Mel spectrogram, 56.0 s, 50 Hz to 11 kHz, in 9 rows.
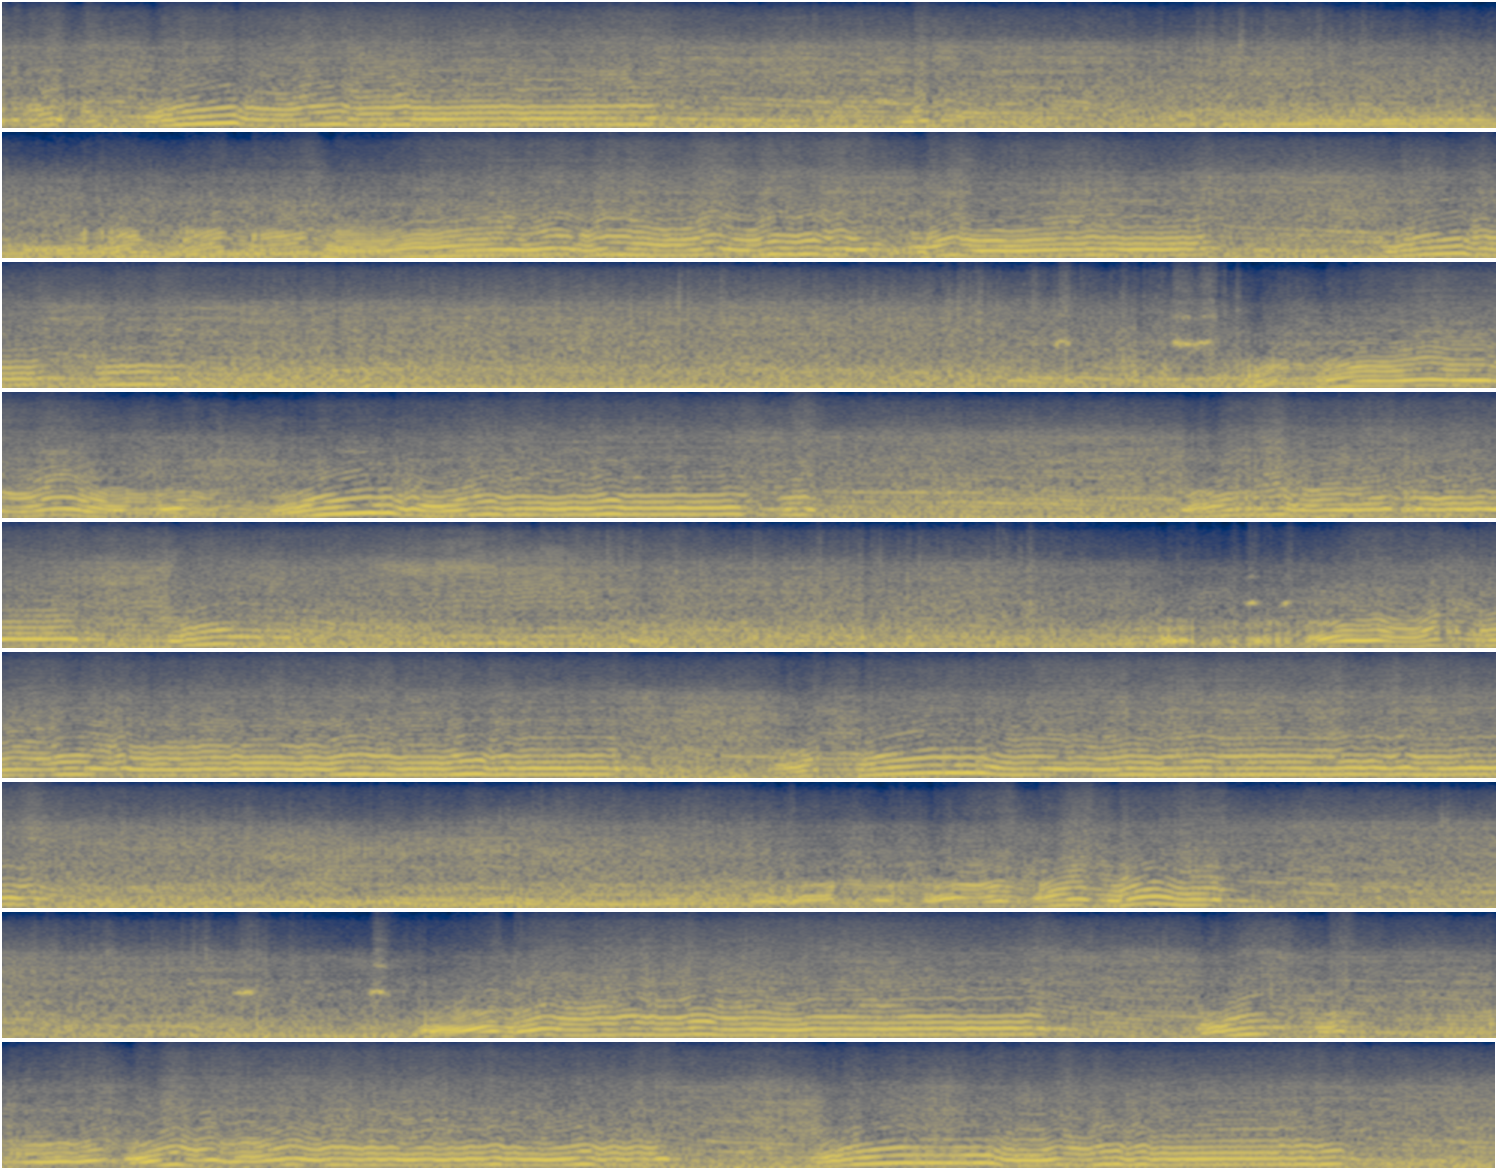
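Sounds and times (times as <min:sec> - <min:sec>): motocross engine revving: 0:00.0 - 0:56.0.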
